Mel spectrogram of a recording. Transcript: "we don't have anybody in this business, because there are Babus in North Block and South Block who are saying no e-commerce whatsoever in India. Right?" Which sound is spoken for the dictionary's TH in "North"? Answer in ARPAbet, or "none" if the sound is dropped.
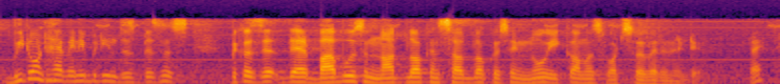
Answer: T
